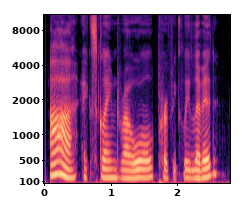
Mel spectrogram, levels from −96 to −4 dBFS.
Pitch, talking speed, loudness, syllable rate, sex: 175 Hz, 110 wpm, -18 LUFS, 4.3 syllables/s, female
